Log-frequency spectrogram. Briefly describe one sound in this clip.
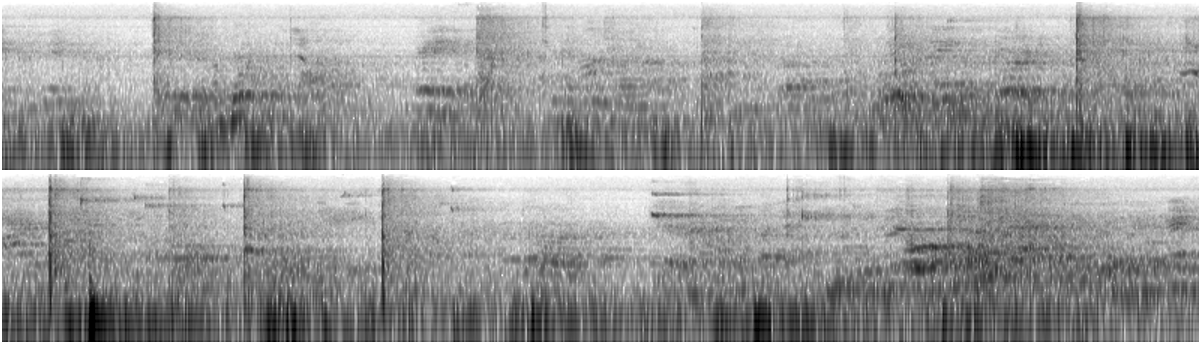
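Rackets smack a shuttlecock back and forth in a large echoing gym.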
